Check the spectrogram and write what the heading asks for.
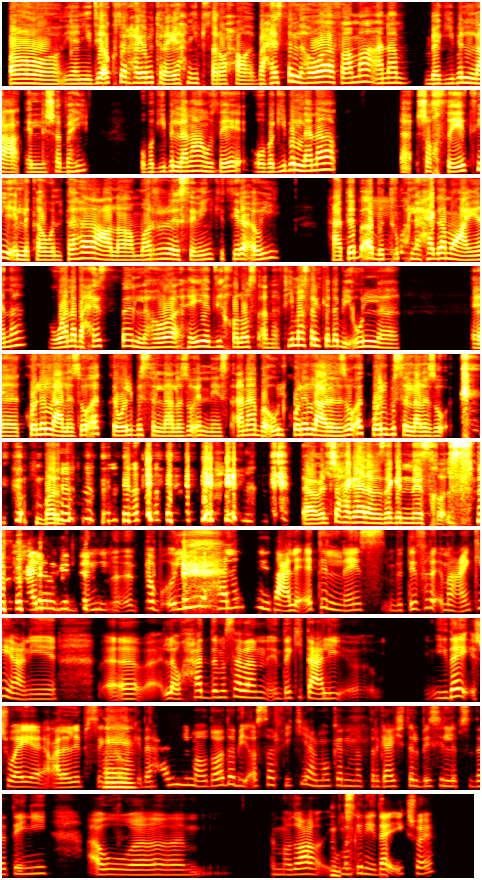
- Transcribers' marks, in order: laugh; chuckle; laugh; laugh
- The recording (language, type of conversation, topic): Arabic, podcast, احكيلي عن أول مرة حسّيتي إن لبسك بيعبر عنك؟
